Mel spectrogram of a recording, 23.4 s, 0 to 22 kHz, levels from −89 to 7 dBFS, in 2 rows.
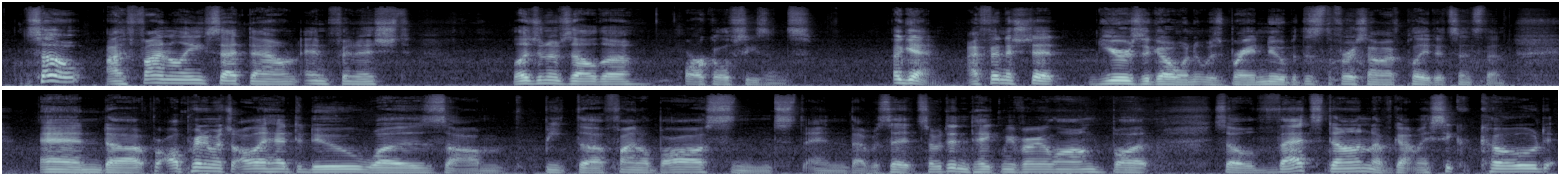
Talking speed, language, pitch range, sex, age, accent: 185 wpm, English, 100-125 Hz, male, 30-49, American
